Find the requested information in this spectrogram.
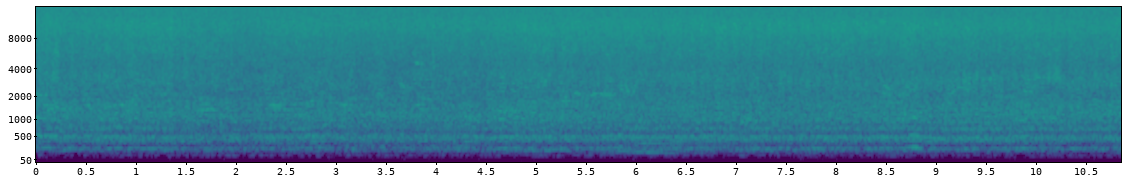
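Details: Bees buzzing naturally in a constant, busy drone; overlapping hums at several pitches weave together, with occasional individual wingbeat tones sliding past in the steady mass of sound.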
